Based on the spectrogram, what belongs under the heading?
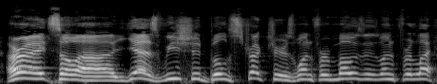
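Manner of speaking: high, loud, gushing ramble; excited babbling. Acted. Peter babbling at God's glory, acted high excited gush. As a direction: blurt plans out in a hammed-up flood. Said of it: "he just starts, like, babbling".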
